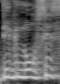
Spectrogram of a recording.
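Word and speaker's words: diagnosis: डायग्नोसिस या फिर इसे अगर कहें तो डिग्नोसिस पढ़े तो ज़्यादा बेहतर है। ऐसे डायग्नोसिस भी सही है लेकिन डिग्नोसिस बेहतर प्रोनाउंसिएशन है।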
